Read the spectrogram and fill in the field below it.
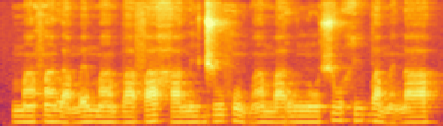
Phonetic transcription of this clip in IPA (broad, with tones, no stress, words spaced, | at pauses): mã˧fã˧ la˨mɛ˨˦ mã˧ ba˨fa˨˦ ha˧ni˧d͡ʒu˦fũ˦˨ bã˨˦ma˧ɾu˧nũ˧ ʃu˦ hi˦ba˦˨mɛ̃˨na˧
